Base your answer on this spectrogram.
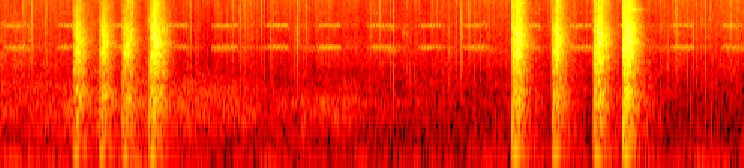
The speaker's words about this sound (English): Doesn't seem to be a bell. Well, use your knuckles. Knock.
